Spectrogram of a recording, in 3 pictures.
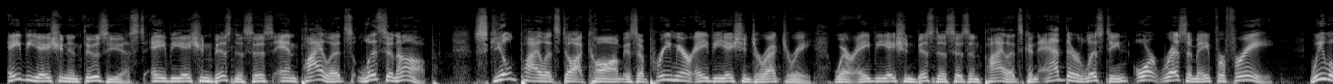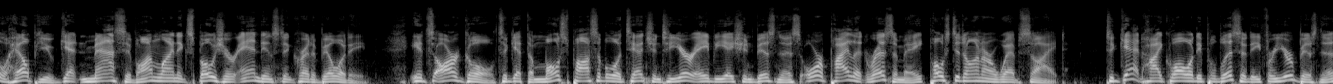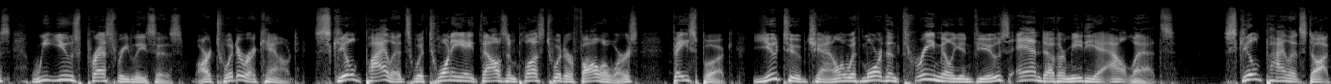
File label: radio commercial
